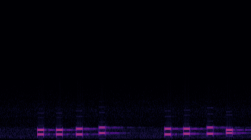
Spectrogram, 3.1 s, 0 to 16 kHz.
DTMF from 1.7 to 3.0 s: 2567

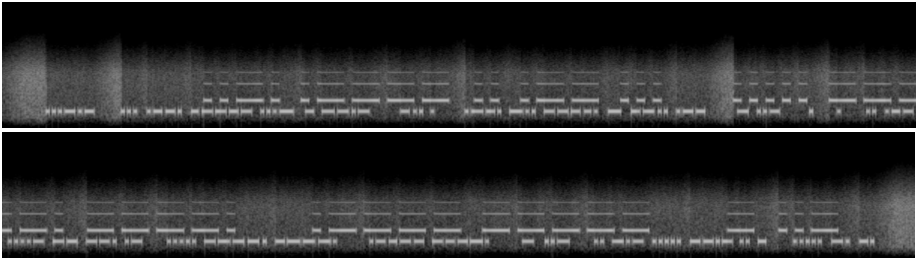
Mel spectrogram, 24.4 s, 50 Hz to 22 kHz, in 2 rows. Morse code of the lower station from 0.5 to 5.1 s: <SK> SP0VTQ

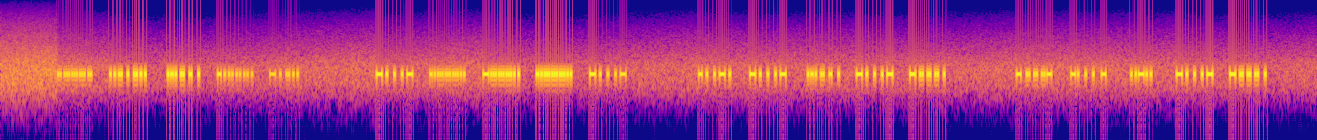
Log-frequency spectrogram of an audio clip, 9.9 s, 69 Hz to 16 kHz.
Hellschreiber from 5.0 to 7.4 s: 4H7HP

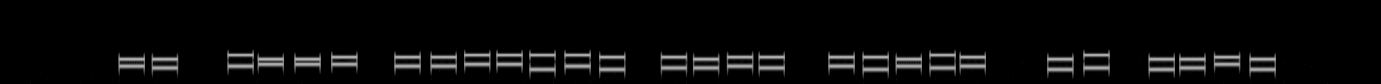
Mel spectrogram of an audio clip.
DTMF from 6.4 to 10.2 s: 5485 82768

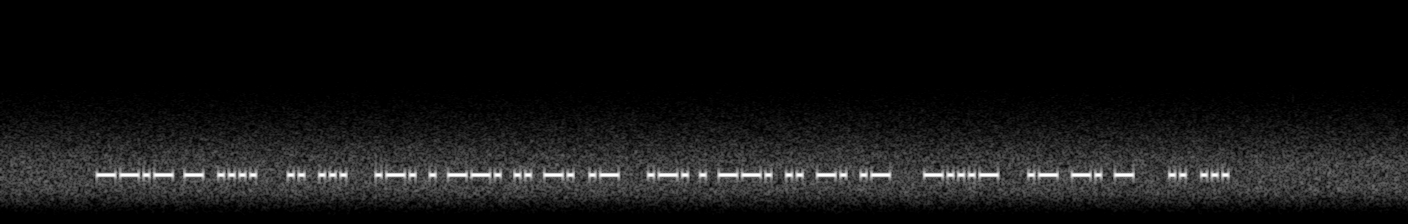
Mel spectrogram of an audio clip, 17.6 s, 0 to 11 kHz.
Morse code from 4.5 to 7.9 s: REGINA

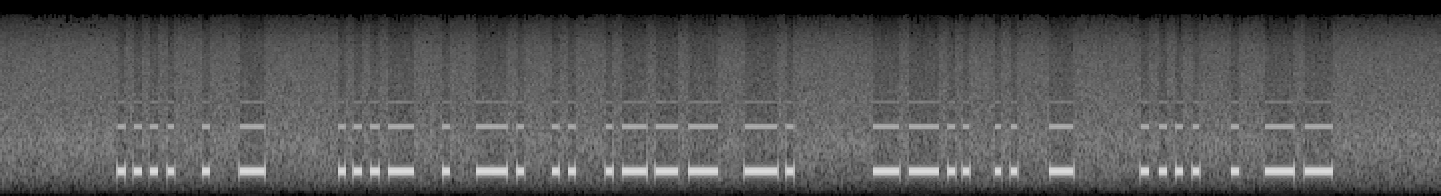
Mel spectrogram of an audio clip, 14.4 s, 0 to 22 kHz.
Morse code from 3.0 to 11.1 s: VENIJN ZIT

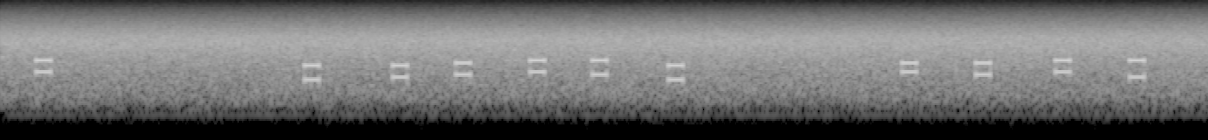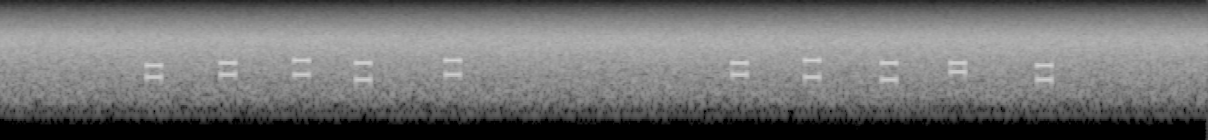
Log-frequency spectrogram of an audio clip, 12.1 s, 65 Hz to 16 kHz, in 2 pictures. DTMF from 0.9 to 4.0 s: 148#91

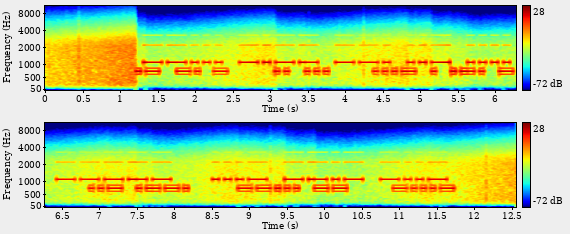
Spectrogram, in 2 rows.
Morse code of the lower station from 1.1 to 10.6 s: ANT IS VERT UP 7M

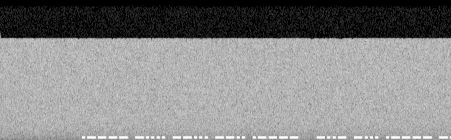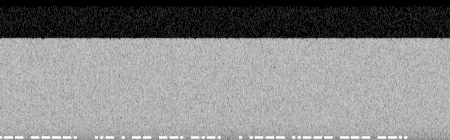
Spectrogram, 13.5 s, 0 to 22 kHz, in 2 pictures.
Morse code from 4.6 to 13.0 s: XB1Y9 UEMGC EJ2OZ

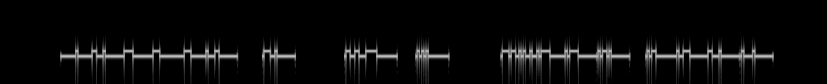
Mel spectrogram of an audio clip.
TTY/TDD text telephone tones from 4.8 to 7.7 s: FEEDBACK

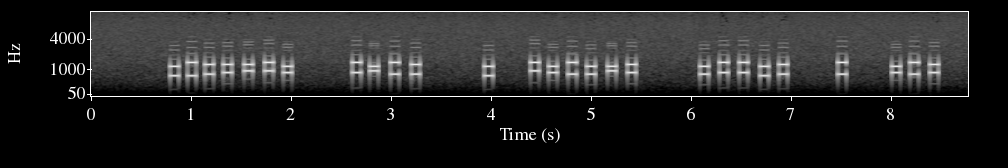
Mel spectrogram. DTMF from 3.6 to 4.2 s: 1

